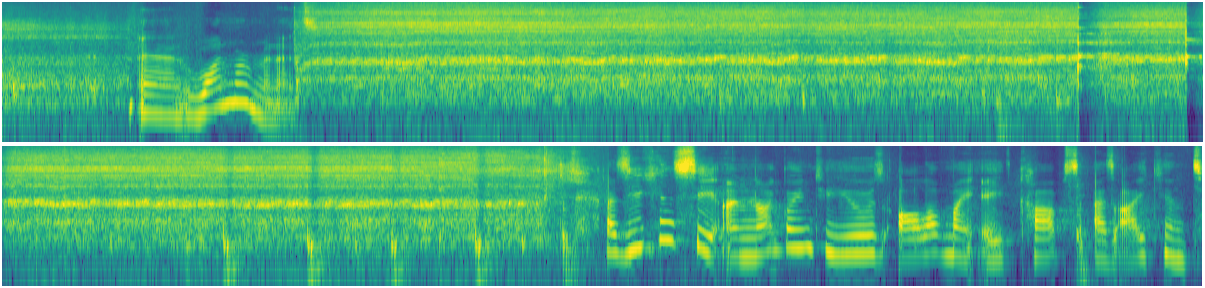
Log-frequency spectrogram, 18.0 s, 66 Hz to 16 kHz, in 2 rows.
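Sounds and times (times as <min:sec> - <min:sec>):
stand mixer beating dough: 0:02.2 - 0:13.4.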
